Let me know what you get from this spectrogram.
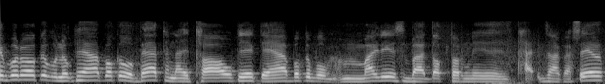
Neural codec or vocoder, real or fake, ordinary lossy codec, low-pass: codec, 16 kHz, 1 kbps, X-Codec, HuBERT features, trained on balanced general audio; fake; none; none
